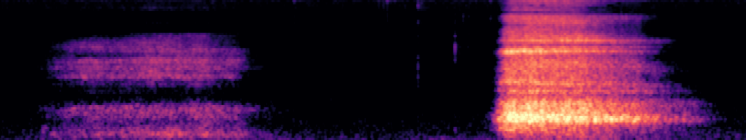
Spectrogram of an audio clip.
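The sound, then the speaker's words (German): Deep breathing during a guided relaxation: one soft, drawn-out inhale, a short pause, then a louder, long breathy exhale that fades away. “und bleibst bei dir. Schöpfe Atem.”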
